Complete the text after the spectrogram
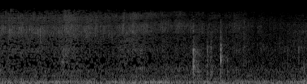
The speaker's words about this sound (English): sitting in a cast iron skillet. And I've got that chicken that I just marinated for a little bit. So you got the great smell of the butter melting. And the spices hitting it.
